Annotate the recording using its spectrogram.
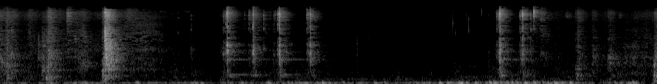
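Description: Ceiling fan running with a low steady hum, under a series of sharp, irregular clicks and ticks, bunched together about two seconds in and again near the end.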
